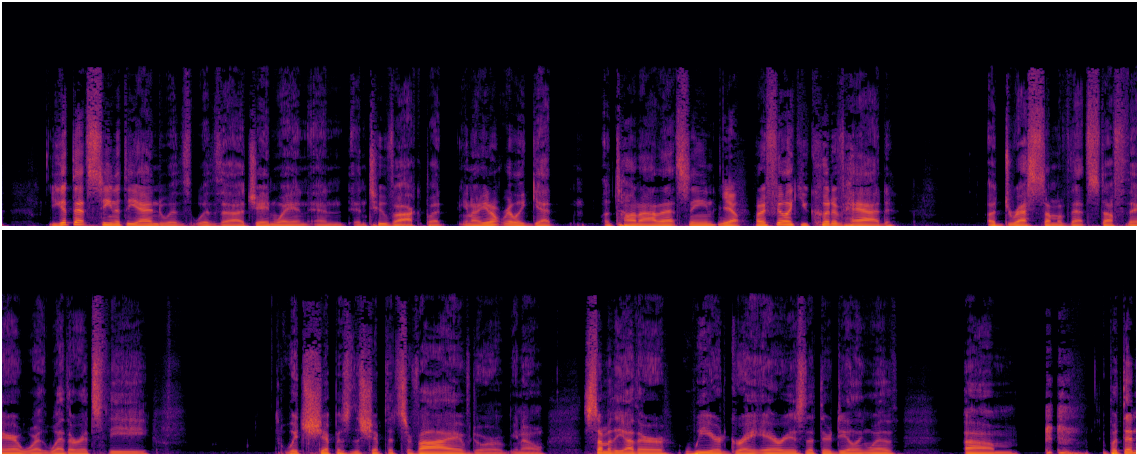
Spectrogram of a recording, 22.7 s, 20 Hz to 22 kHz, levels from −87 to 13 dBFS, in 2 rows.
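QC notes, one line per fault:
No fault found in this clip.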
